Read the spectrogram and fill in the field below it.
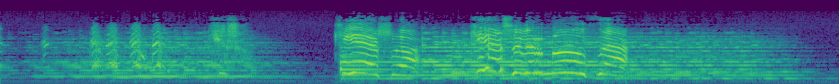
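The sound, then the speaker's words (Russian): A tiny dog named Druzhok, living in an apartment, gives a quick series of high, thin yaps, pauses, then breaks into louder whimpering and whining with sliding, squeaky pitch before trailing off. “Вместе с ним в квартире жила крохотная собачонка по кличке дружок.”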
